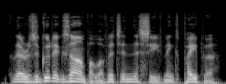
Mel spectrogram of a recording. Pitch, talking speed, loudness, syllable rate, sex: 105 Hz, 290 wpm, -18 LUFS, 8.4 syllables/s, male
